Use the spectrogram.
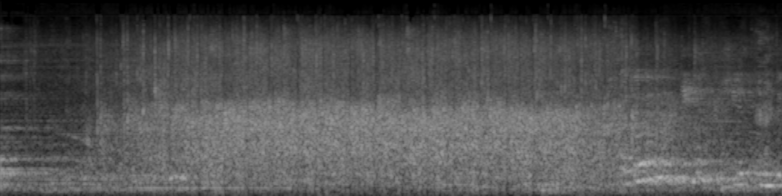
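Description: Loud, sustained audience applause at a public hearing in Odesa as the city mayor arrives, dense clapping that rises after someone speaks briefly and then rolls on evenly, with voices returning faintly at the end.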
